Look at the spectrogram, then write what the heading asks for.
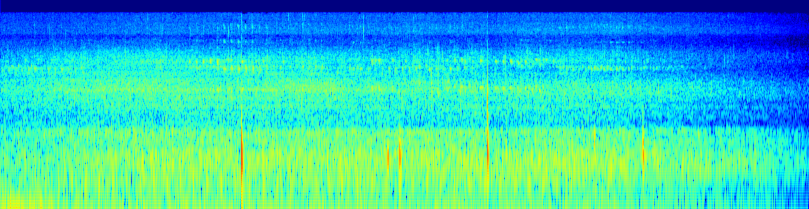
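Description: Steady rain falling, with a handful of sharp drips of water striking close by, fading out near the end.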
